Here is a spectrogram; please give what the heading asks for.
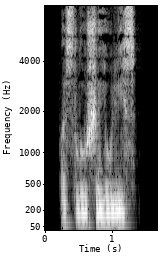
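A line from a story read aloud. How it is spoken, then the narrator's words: Quiet. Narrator (Russian): тихо произнес Евгений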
